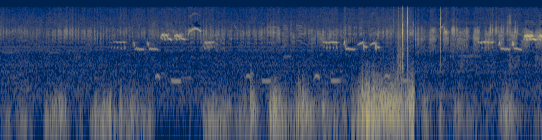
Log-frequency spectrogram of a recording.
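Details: Repeated ringing whistled phrases from a singing male yellow-breasted bunting, each a couple of seconds long. Soft low calls from another bird sound between them, and a loud rustling burst near the end.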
